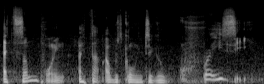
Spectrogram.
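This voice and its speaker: A man's voice: fairly low pitch, huge pitch swings, fairly quick, a little hiss or hum. A man acting a grumpy, exasperated book club member in an audio roleplay, sarcastic, emphatic and indignant. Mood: grudging, defensive. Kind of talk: scripted audio roleplay acted as one side of a conversation.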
